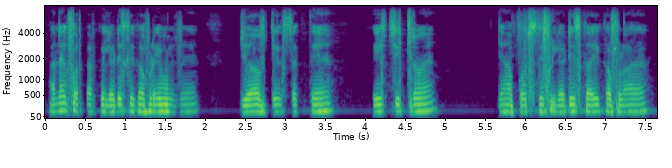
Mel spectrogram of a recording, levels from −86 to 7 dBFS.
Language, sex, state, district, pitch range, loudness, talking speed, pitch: Hindi, male, Bihar, Araria, 135-150 Hz, -17 LUFS, 195 wpm, 140 Hz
